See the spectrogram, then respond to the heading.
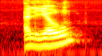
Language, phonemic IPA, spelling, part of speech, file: Arabic, /al.jaw.ma/, اليوم, adverb, Ar-اليوم.ogg
- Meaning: today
